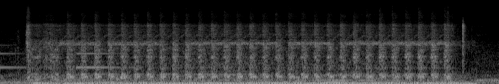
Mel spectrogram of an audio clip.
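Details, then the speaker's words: Kia Sorento, D4CB diesel engine, hard start: steady starter cranking about four turns a second for over four seconds with no catch; fixed by cleaning the dirty crank and cam sensors. "so hard start talaga try natin ulit ignition on engine start OP so Ayan po mga kalbaryo kita naman ninyo na hindi talaga umaandar ang makina"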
